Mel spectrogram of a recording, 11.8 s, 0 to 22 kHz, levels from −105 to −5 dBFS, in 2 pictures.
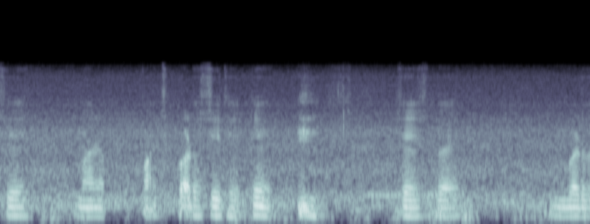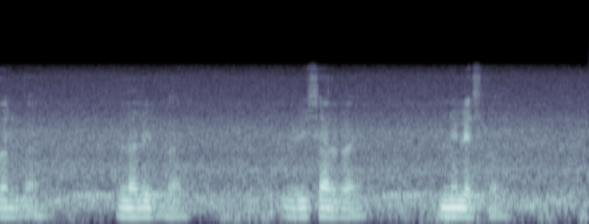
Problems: constant background noise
